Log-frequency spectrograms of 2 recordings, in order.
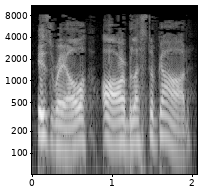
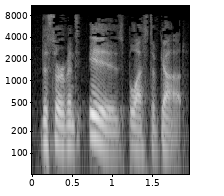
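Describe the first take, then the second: First: Slow, louder British accent on "Israel are blessed of God". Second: Said in the usual way. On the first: Shown as a demonstration. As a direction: proclaim it like a British announcer. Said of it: "put it in a British accent". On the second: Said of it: "instead of".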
